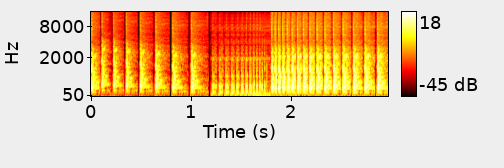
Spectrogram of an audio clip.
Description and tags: first experiment with LiveCut beta 0.8the new "Live BreakBeat Cutting tool"from mdsp @ Smartelectronix.. 4 bar jazz break treated with the warp mode(pt 2 of 2)
glitch, breakbeat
